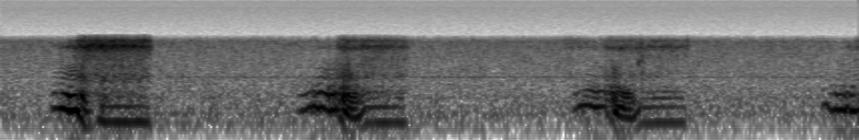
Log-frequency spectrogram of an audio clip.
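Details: Domestic dog asleep and snoring: four coarse, low-pitched rattling snores recur at a steady pace of about one every two and a half seconds, with faint hiss between breaths and no other sounds.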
